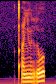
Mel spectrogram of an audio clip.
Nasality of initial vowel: nasal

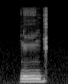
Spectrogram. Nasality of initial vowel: nasal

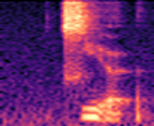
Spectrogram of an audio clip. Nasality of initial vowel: oral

